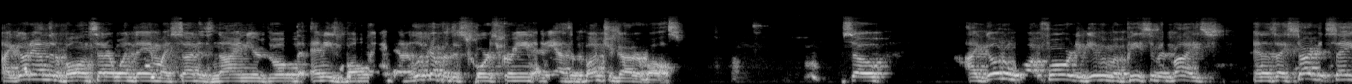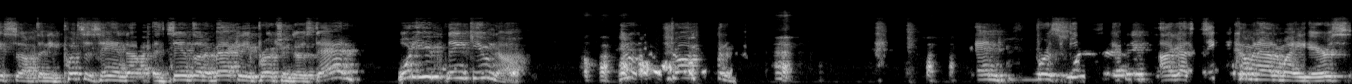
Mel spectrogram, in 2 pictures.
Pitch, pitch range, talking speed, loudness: 190 Hz, 170-240 Hz, 210 wpm, -18 LUFS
